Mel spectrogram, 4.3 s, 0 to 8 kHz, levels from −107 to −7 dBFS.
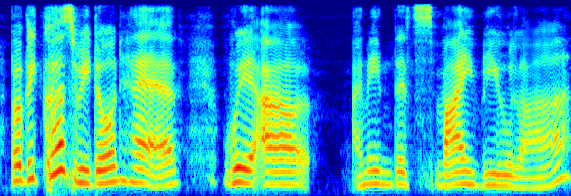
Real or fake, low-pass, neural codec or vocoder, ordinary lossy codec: fake; 7.2 kHz; codec, 24 kHz, 3 kbps, HILCodec; none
